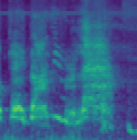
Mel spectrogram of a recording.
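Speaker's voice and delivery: high, loud, irritated yell back; loud exasperated kid shouting back; annoyed shout. Retold or imitated. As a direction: snap back at the pushy friend.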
